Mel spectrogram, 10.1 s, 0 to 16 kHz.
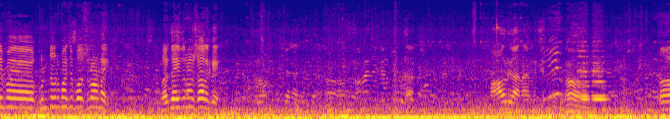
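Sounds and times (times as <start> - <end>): bus engine rumble: 0.0 - 10.0
faint passenger chatter: 0.0 - 10.0
road noise: 0.0 - 10.0.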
